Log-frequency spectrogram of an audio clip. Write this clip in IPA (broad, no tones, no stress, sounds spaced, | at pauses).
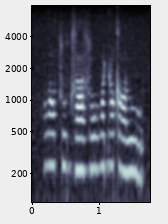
ðˤ ɛ j t͡s u d͡z a z u ðˤ ɨ ɡʲ e tˤ e ʊ̯ l u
